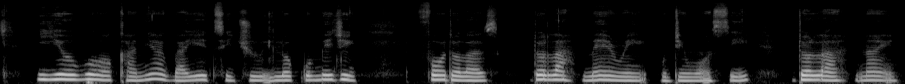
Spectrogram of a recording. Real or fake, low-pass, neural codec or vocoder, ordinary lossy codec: fake; 19.8 kHz; vocoder, 44.1 kHz, 128 mel bands, Pupu-Vocoder; none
